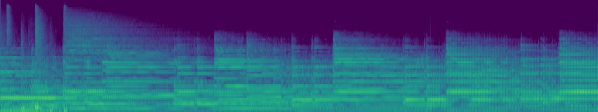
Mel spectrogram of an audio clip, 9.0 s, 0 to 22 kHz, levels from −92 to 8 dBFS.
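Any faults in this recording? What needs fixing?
From 6.46 s to the end at 8.97 s the music has overlap-add ripple: windowed frames rejoin without a constant summed gain, so the level swings about 11 dB around 40 times a second, a robotic flutter. The waveform envelope scallops, and a spectrogram shows evenly spaced vertical stripes. Choose a window and hop size that satisfy constant overlap-add.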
